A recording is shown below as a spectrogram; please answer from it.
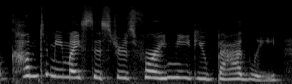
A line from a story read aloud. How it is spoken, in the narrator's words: the poor girl heard this, she wept bitterly and cried out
